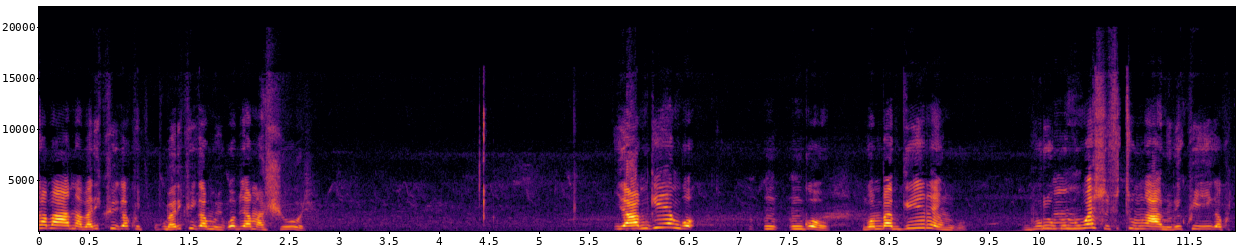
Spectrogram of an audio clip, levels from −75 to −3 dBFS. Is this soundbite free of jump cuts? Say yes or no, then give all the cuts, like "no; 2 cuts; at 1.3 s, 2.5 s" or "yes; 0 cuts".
yes; 0 cuts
